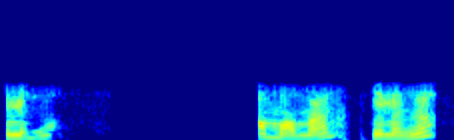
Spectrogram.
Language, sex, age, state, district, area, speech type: Tamil, female, 18-30, Tamil Nadu, Chengalpattu, urban, conversation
